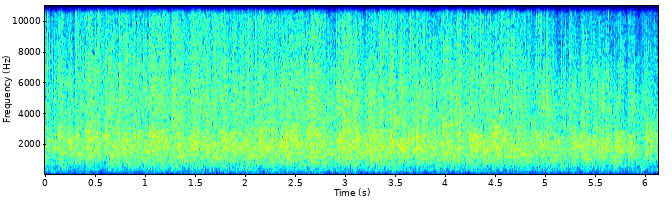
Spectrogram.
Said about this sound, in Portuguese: A verdade é que o pessoal que faz a rotulagem uhum. merece uma salva de palmas.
